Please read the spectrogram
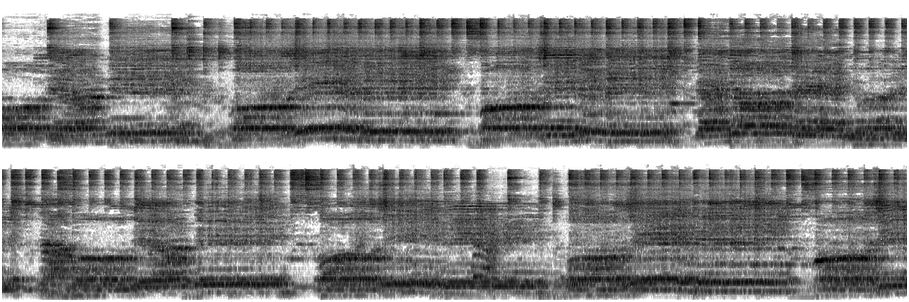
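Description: A mixed group of men and women singing a song together in unison, the phrases broken by short breaths about every four seconds.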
